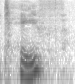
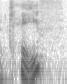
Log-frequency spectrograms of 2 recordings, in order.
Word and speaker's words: Taaffe: Then Sonia Taffe, it is pronounced T-A-A-F-F-E, but I have made sure because this is the radio. So Sonia Taffe. Shveta Thakrar, who describes herself, I just loved her, is Shveta Thakrar, that's S-H-V-E-T-A, T-H-A-K-R-A-R, is a South Asian-flavored fantasy writer, social justice activist, and part-time Nagini.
